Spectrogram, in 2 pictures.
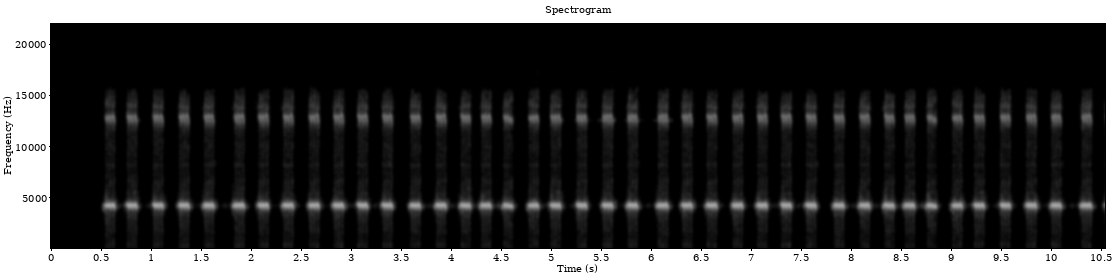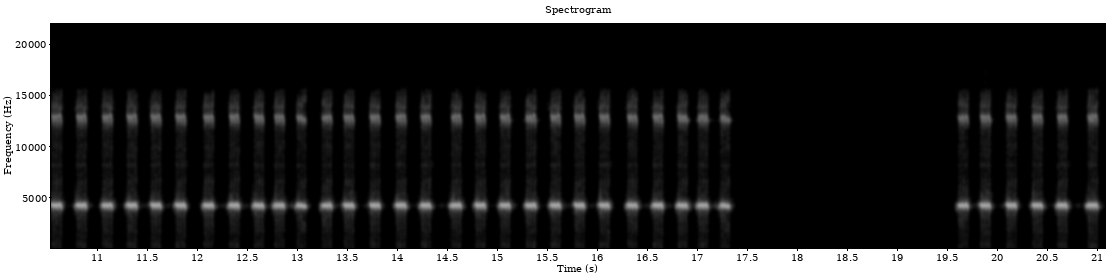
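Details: Cricket chirping, sound offered for driving away rats: a shrill, high-pitched pulse repeated about four times a second in a steady, insistent rhythm, stopping for two seconds near the end before resuming; no other sounds.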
